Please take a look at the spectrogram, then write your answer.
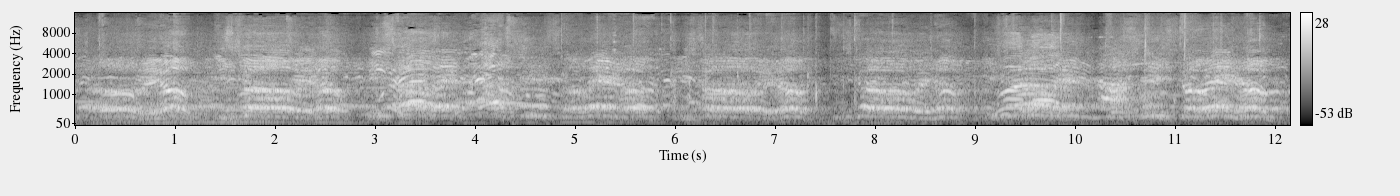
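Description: A loud crowd of Newcastle United football fans chants and sings outside St James's Park stadium after the club's sale was confirmed, many voices rising in sustained, rhythmic chants with only a brief lull partway through before surging again.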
